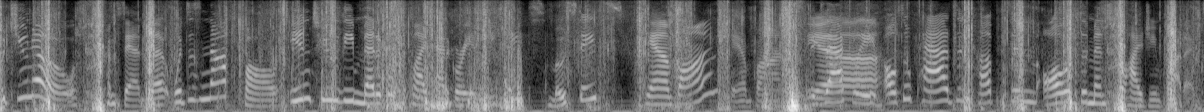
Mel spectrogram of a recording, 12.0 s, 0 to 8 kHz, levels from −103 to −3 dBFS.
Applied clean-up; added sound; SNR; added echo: none; Scissors; -5 dB; none.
